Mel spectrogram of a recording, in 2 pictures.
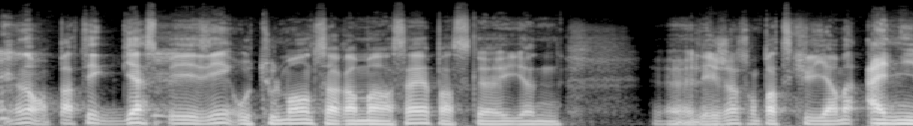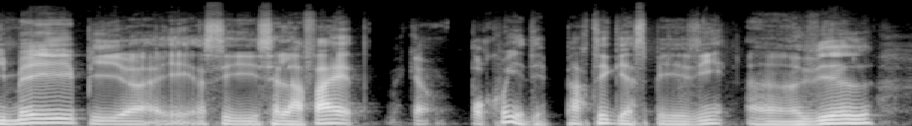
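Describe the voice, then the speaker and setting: Speaking at a fairly slow pace, a man uses an ordinary speaking voice with a fairly low pitch and ordinary pitch variation, captured in a very clean recording with a silent background. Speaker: historian and author. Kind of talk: casual podcast discussion.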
